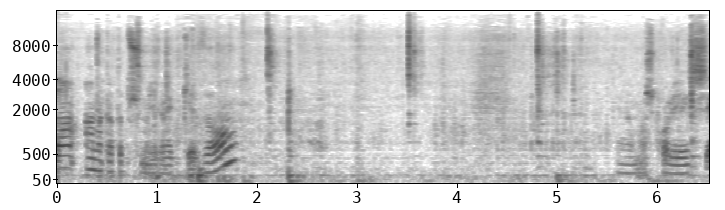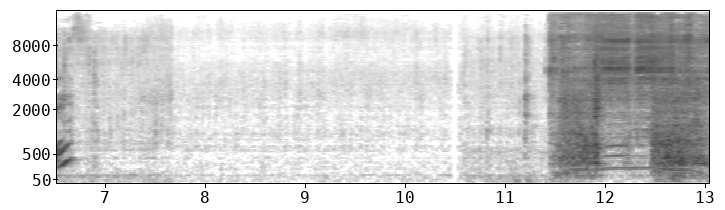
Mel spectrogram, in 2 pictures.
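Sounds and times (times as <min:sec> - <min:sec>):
immersion blender whirring: 0:11.4 - 0:13.0.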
